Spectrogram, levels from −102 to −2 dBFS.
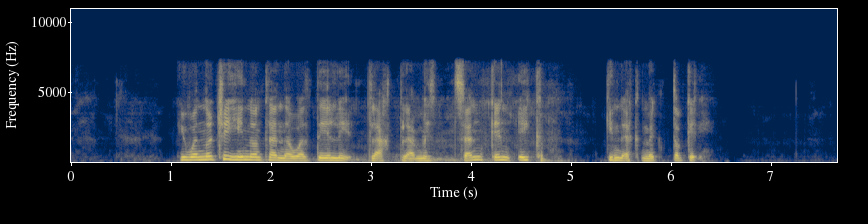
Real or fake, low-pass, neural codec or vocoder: fake; 7.2 kHz; codec, 16 kHz, 4.8 kbps, FACodec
